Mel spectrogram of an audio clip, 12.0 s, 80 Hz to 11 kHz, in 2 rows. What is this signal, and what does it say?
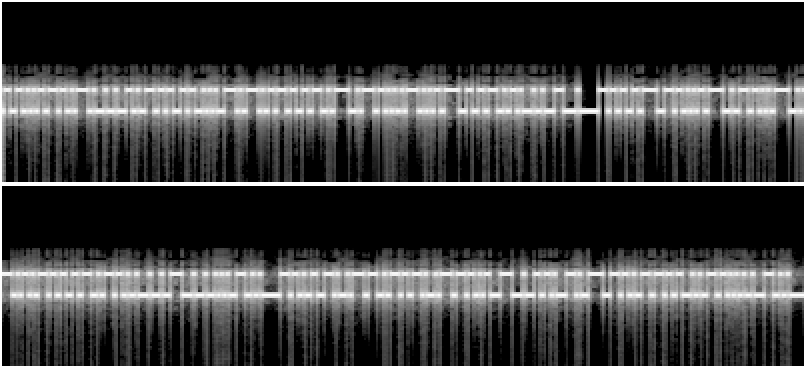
RTTY, about 45.45 baud. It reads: IS EQUALLY INTERESTING. IT STARTED IN 1916, WHEN HE BOUGHT A CAR,
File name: fsk850 / benjamin-g-lamme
